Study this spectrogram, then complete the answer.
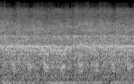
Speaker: The sound of a damaged oil pump.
